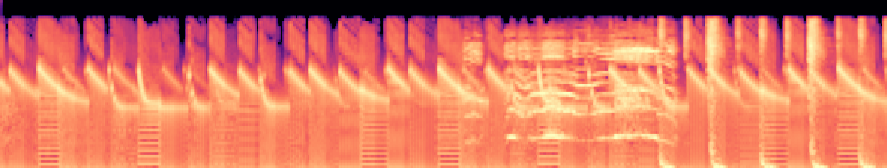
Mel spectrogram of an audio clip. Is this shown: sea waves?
no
